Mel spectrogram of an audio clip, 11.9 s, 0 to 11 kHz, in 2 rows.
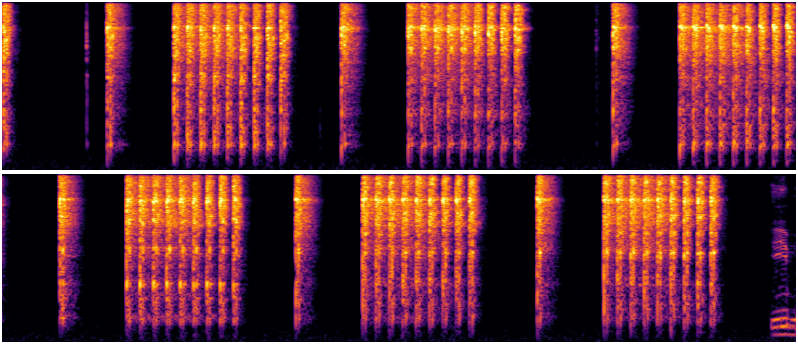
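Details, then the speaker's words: Male patient with L3–L4–L5–S1 disc bulges and bilateral sciatica: repeated bursts of rapid sharp mechanical clicks separated by pauses, as an adjusting gun is applied over the stuck, immobile right kneecap. "ఇది move కావడంలే సక్ అయిపోయిందిన్నమాట అందుకని మనం ఈ adjust gun తోటి మనం ఇప్పుడు adjust చేద్దాం"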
